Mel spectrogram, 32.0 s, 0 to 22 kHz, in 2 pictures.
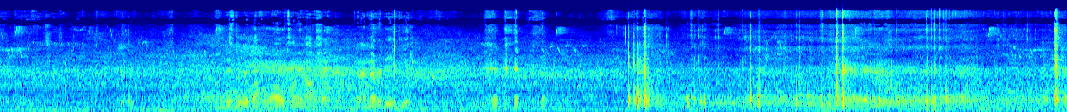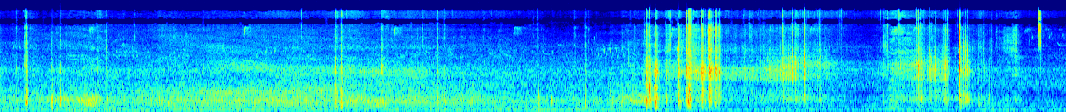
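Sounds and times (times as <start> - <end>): skateboard wheels rolling on concrete: 0.0 - 32.0
skateboard clacks: 9.3 - 31.7.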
